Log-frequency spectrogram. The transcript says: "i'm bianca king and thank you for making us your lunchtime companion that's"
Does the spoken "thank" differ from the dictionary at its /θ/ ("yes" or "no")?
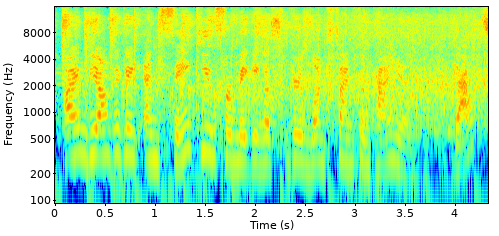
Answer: no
